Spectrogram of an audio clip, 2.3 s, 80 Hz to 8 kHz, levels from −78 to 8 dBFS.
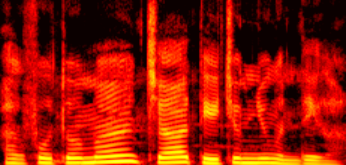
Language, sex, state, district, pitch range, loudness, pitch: Wancho, female, Arunachal Pradesh, Longding, 195-235 Hz, -13 LUFS, 215 Hz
